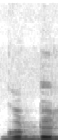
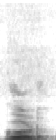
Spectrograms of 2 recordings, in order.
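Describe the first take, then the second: First: The first vowel is short before a doubled consonant. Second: The first vowel is long before a single consonant. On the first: The speaker calls it wrong. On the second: The speaker calls it right.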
